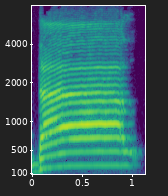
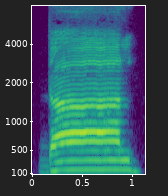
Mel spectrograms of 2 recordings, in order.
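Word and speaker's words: د: এরপরে হ্যাঁ, ডাল। দাল। এই রাল, রালটা ওই উপরে যে সাড়া বলছিলাম যেরকম, জি। জি। রিদবাটা কি হবে আপনার, এই উপরে দুইটা দাঁতের সঙ্গে লাগবে এইরকম ভাবে, রাল। দাল।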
